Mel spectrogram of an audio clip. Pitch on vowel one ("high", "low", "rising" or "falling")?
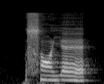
low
